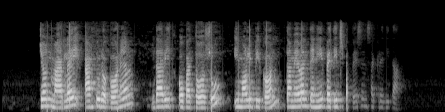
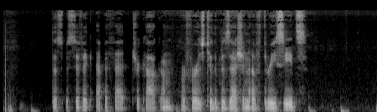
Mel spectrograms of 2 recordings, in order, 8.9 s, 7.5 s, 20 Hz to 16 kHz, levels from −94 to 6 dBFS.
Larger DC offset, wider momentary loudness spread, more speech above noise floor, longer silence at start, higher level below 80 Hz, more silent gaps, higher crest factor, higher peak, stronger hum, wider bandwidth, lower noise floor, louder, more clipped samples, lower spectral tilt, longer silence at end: neither; second, 9 LU vs 15 LU; first, 64 dB vs 40 dB; first, 0.8 s vs 0.15 s; about the same, -54 dBFS vs -50 dBFS; neither; about the same, 16 dB vs 20 dB; first, -2 dBFS vs -10 dBFS; neither; second, 7.8 kHz vs 11.5 kHz; first, -81 dBFS vs -69 dBFS; first, -17 LUFS vs -28 LUFS; neither; first, -6.5 dB/octave vs -3.5 dB/octave; first, 1 s vs 0 s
